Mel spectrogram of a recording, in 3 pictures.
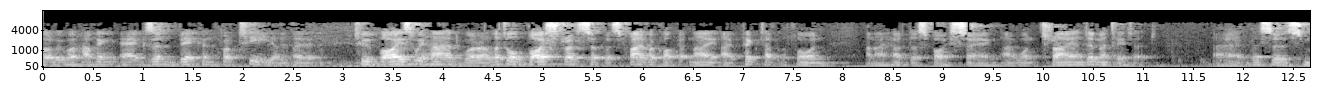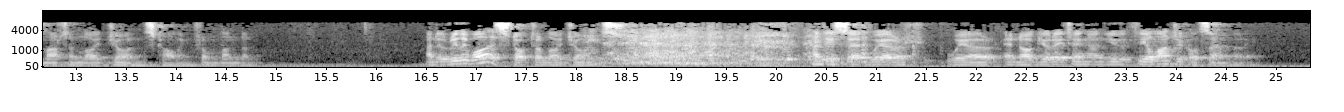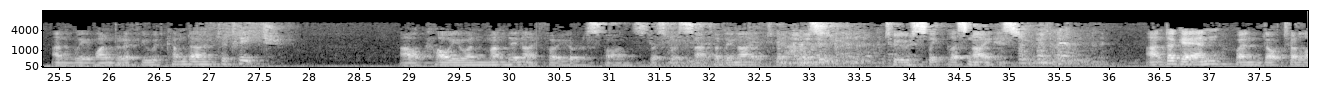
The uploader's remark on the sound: the Martyn Lloyd-Jones Memorial Lecture at our 2009 Calvin Conference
